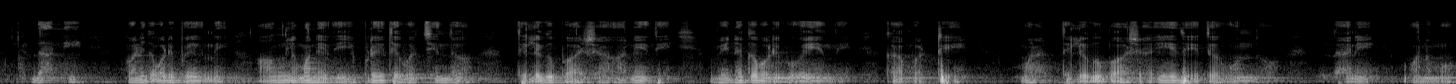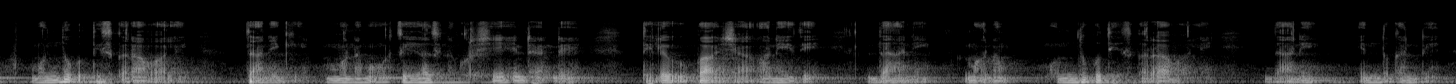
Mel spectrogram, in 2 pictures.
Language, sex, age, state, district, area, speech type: Telugu, male, 18-30, Telangana, Nalgonda, urban, spontaneous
